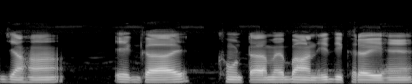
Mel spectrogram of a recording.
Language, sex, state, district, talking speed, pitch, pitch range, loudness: Hindi, male, Jharkhand, Deoghar, 130 wpm, 110 Hz, 110-115 Hz, -17 LUFS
